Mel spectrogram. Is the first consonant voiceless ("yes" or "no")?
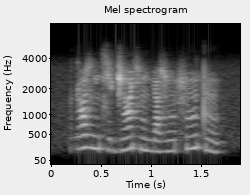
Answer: no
